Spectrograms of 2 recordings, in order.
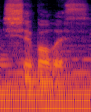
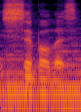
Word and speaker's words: Shibboleth: If he said, "No," then they would say to him, "Then say, Shibboleth." And he would say, Sibboleth, for he could not pronounce it right.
